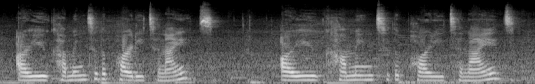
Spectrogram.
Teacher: Starting off low and then climbing up that hill. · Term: rising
